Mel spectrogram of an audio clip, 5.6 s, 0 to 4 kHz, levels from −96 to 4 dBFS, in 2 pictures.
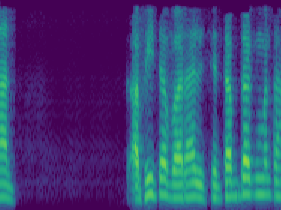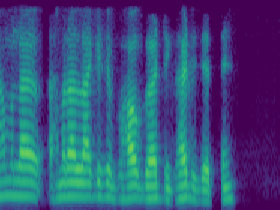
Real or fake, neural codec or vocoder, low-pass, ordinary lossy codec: fake; codec, 24 kHz, 0.9 kbps, DualCodec; 3.6 kHz; MP3, 32 kbps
